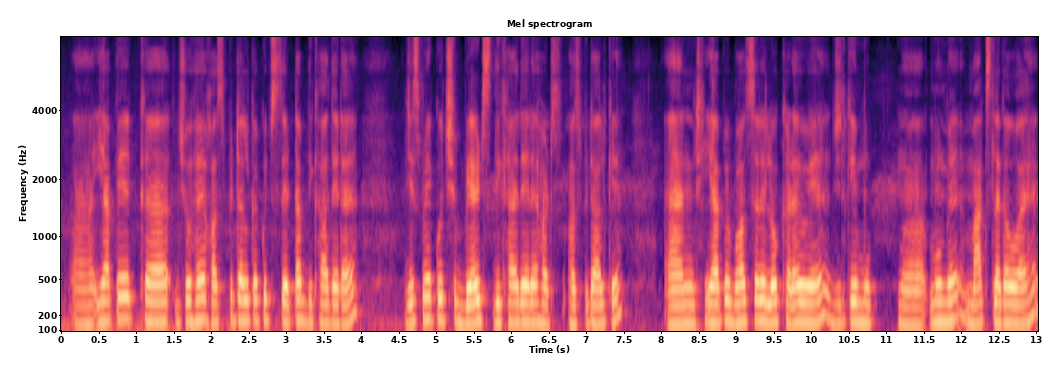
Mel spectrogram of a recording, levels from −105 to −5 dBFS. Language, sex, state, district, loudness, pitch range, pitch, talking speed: Hindi, male, Bihar, East Champaran, -19 LUFS, 145-160 Hz, 150 Hz, 190 wpm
